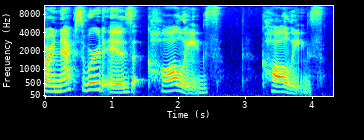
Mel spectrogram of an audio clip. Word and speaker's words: colleagues: word is colleagues colleagues so I hear two mistakes for this word one of them is a Mis articulation and one of them is a stress air but I'll tell you about both so the articulation air that I hear is that awesomed not being low back enough so I really really often hear more of off sound hair like a colleague instead of a colleague the other thing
